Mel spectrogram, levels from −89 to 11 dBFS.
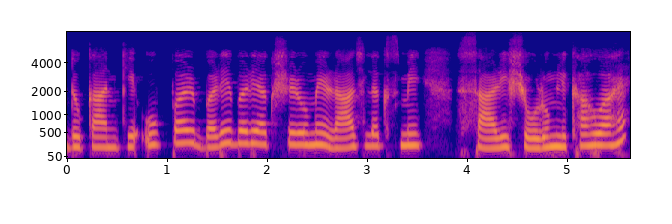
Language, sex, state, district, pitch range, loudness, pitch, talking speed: Hindi, female, Bihar, East Champaran, 195-240 Hz, -21 LUFS, 225 Hz, 140 wpm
